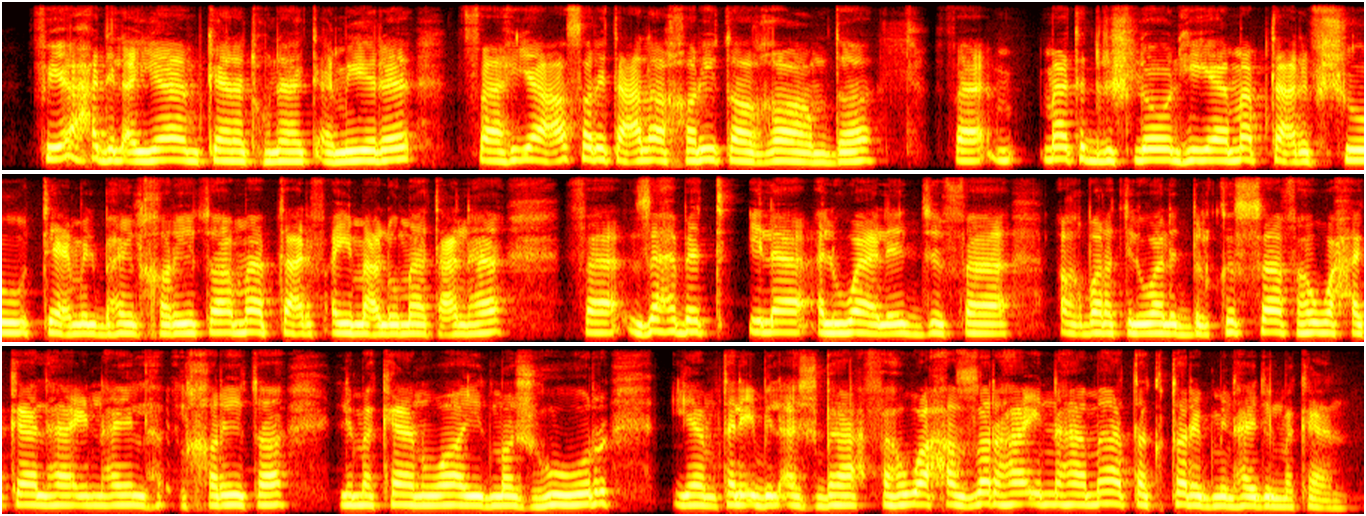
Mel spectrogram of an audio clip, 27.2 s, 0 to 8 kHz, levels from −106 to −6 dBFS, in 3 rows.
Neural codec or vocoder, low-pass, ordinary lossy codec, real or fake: none; 7.2 kHz; none; real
